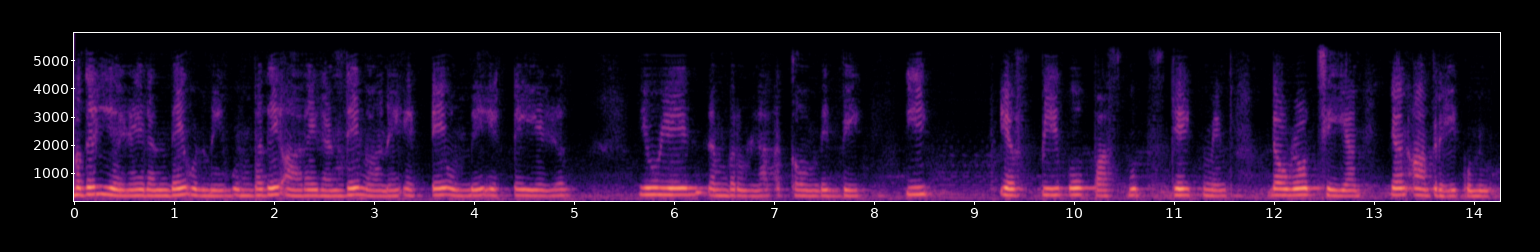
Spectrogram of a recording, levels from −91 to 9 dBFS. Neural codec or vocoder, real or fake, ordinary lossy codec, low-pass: codec, 16 kHz, 1.1 kbps, Voila-Tokenizer; fake; none; 5.4 kHz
